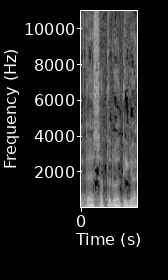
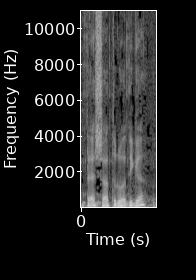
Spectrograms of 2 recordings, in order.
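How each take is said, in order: First: The voice has a strong, full echo effect. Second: The voice has a lighter, reduced echo effect. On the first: "Nah ini efek dua puluh lima yang untuk vokal dua ya" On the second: "bisa dikecilkan setengah. Jadi gemanya tidak terlalu berlebihan"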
